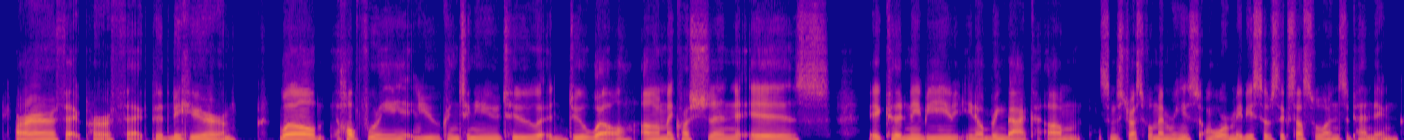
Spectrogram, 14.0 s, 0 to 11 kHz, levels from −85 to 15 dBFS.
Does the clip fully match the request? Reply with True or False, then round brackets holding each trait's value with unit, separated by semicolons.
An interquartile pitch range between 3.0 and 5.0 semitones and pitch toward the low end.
True (3.4 semitones; 105 Hz)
